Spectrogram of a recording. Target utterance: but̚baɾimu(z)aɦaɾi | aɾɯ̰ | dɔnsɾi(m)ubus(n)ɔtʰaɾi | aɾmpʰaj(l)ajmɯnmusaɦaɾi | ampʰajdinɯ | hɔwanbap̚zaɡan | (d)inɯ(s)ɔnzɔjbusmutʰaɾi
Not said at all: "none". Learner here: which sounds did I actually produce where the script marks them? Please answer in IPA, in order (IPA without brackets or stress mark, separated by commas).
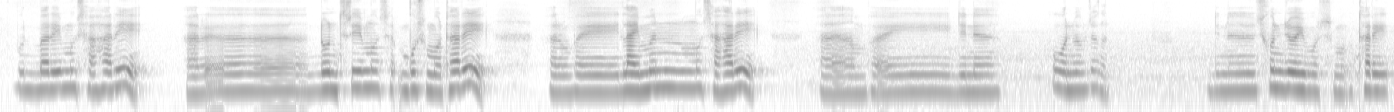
s, m, m, l, d, s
